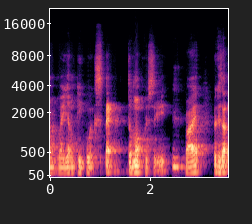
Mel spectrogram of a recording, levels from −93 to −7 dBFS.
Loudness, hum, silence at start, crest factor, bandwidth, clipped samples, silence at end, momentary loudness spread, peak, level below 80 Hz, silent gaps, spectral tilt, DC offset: -20 LUFS; none; 0 s; 18 dB; 11 kHz; under 0.1%; 0 s; 10 LU; 0 dBFS; -58 dBFS; none; -6.5 dB/octave; under 0.1%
